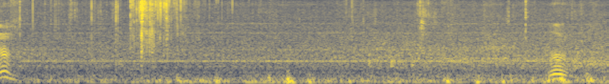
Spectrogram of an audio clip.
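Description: A man bites into and chews a crusty sandwich.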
